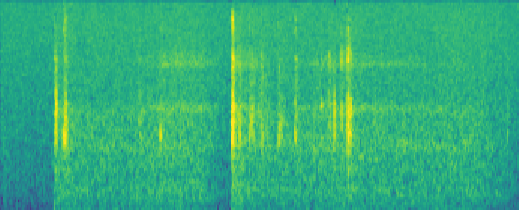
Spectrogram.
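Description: A few faint computer keyboard keystrokes: one about half a second in, a sharper one near two seconds, and a small cluster of taps just before three seconds.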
